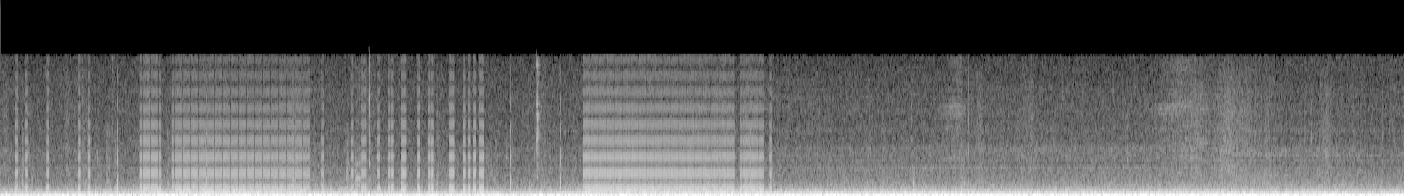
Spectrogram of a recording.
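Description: Steady low rumble of a car's engine and tyres, heard from inside the cabin while driving slowly. A steady high buzzy tone sounds twice in the first half, once for a couple of seconds and again for about a second and a half.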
